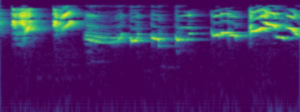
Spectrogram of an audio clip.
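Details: Contest Oriental magpie-robin, a third-place singer, delivering a rapid burst of sharp high chirps followed by clear whistled notes and a sliding high phrase, loud and varied.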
